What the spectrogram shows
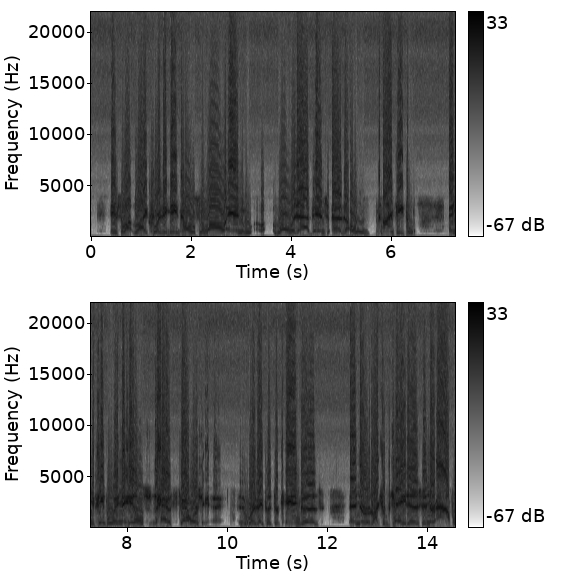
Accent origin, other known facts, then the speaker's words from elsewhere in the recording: Ohio, United States; Well, see, I'm from Southern Ohio, and my mom still got one that is built into the hillside.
